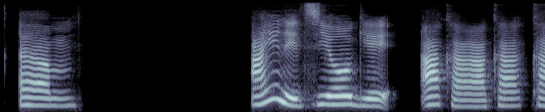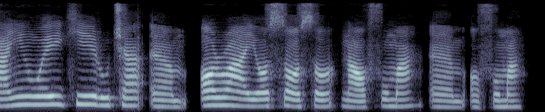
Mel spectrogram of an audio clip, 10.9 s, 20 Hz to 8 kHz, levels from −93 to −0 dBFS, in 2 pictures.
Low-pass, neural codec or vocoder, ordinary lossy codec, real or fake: 7.2 kHz; codec, 16 kHz, 0.9 kbps, LongCat-Audio-Codec; AAC, 32 kbps; fake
